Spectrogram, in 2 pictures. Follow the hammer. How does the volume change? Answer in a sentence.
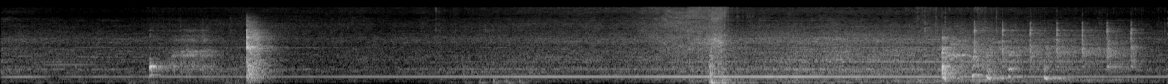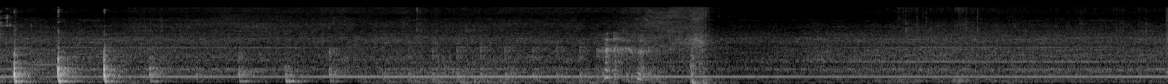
The volume of the hammer goes up, then down.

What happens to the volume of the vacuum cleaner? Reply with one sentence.
The volume of the vacuum cleaner goes up, then down.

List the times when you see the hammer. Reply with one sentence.
The hammer can be heard from 9.6 to 18.4 s.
